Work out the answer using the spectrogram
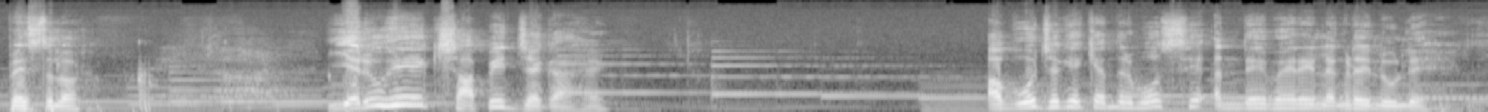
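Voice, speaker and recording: A man's voice: fairly high pitch, big pitch swings, a little slow, long pauses, a bit bright, faint music behind. A male pastor preaching a sermon with a touch, retelling a Bible story and acting out the crowd's scolding voices. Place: church hall.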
